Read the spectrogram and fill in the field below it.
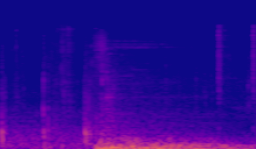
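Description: A heavy iron gate grinds open.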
